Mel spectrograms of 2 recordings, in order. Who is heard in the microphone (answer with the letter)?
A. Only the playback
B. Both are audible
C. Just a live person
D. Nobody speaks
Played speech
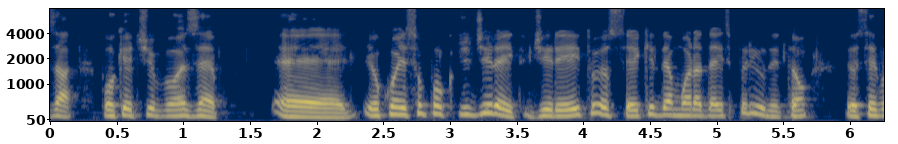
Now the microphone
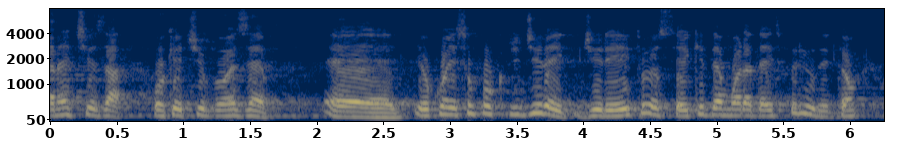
A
